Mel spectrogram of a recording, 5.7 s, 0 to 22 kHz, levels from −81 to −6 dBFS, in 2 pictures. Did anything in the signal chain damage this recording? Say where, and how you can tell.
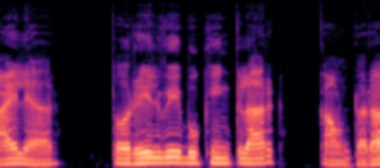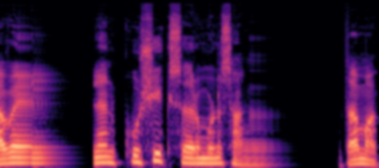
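Yes. The network stage damaged it, with packets arriving late at the receiver. At about 2.99 s there is a short stall from a late packet: the jitter buffer ran dry, so the receiver held the last speech sound for about 85 ms, to 3.10 s, until the packet turned up. The sound comes out drawn out, with a slight buzz or dip, but nothing is lost. Playback then carries on from the same point, only later.

Two longer call audio freezes follow, likely from packets held up in transit. From 3.10 to 3.57 s the held sound turns into a fading buzz or hiss for about 450 ms and drops to silence for the last 70 ms. From 4.74 to 5.41 s it stretches for about 650 ms, with roughly 320 ms of silence. In both cases the speech picks up where it stopped, so gaps have been added but no sound has been lost.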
